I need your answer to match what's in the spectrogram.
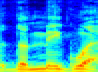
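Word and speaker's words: Mgła: It's Mgla, but the L's got some kind of weird accent, which I believe in Polish is pronounced like a W.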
